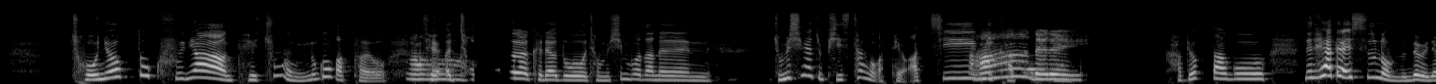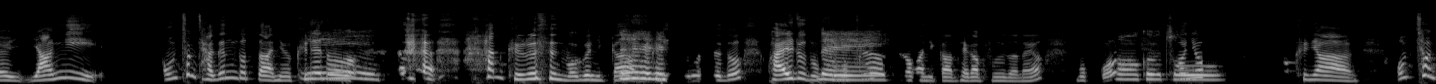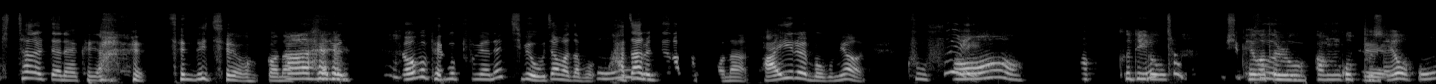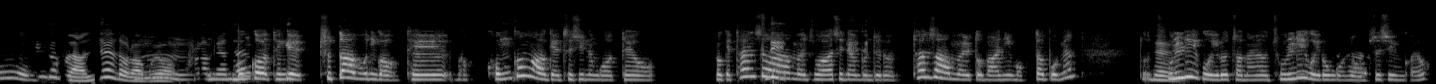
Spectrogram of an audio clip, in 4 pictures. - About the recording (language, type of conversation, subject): Korean, podcast, 평일 아침에는 보통 어떤 루틴으로 하루를 시작하시나요?
- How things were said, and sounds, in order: other background noise; distorted speech; laugh; laughing while speaking: "한 그릇은"; laughing while speaking: "네"; laugh; laughing while speaking: "그냥 샌드위치를 먹거나"; laugh; laugh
